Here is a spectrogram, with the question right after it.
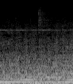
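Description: Rescue helicopter hovering near a mountain slope, a loud continuous rotor and engine roar with a steady low throb filling the whole moment, no voices.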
